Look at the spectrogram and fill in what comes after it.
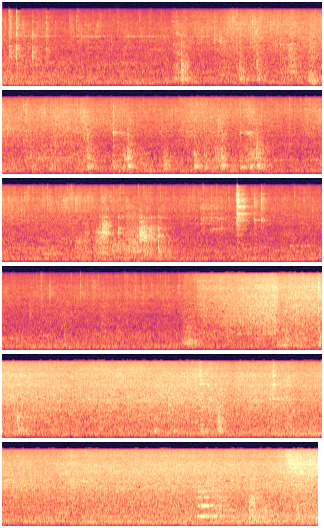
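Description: Potatoes and spices frying in a steel kadhai, with a spatula scraping and clicking against the pan as they are stirred. About seventeen seconds in, a much louder steady sizzle starts, as brinjal pieces go into the hot oil.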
